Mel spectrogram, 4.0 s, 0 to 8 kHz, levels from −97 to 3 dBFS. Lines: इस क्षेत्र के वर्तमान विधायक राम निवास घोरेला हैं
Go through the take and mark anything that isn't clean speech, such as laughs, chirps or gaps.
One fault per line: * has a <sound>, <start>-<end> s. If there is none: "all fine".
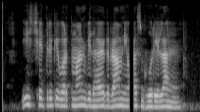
* has a dropout, 2.6-2.7 s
